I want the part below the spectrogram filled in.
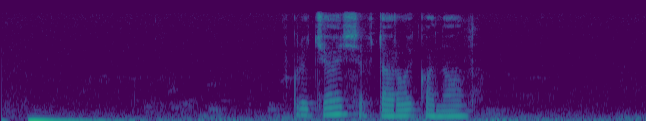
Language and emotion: Russian, sad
